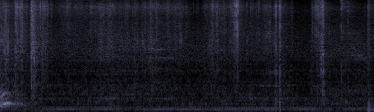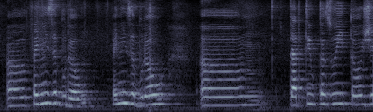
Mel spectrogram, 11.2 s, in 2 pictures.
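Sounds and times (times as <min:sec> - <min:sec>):
cards being drawn and shuffled: 0:00.0 - 0:07.4
speech: 0:05.7 - 0:11.2.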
